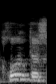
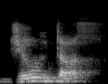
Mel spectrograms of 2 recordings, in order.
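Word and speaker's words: juntos: impossible to forget uh hunos means together in Spanish and it's pronounced differently in Portuguese it's junos but the meaning is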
